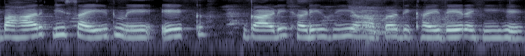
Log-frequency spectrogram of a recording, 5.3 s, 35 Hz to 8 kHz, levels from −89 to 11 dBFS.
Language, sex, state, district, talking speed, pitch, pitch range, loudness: Hindi, female, Madhya Pradesh, Dhar, 160 wpm, 225 Hz, 215-250 Hz, -18 LUFS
